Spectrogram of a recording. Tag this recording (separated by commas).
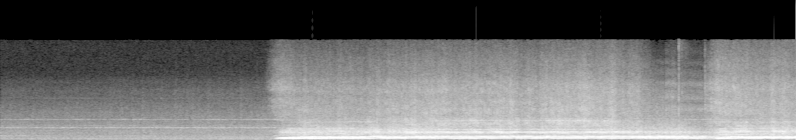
Steam whistle, Steam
